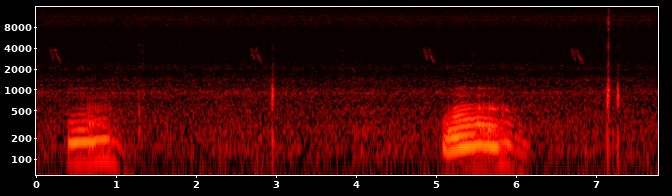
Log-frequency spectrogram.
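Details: A relaxing lion gives two short, low, harmonic moaning calls about four seconds apart, the second longer and richer than the first, with a few sharp clicks in between over a quiet, steady background.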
